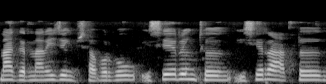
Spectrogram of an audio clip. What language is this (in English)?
Bodo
